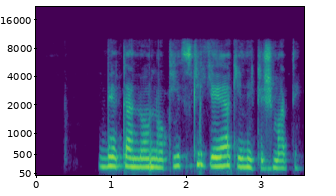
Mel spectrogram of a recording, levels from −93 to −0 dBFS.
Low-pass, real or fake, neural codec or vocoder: 9.9 kHz; fake; codec, 24 kHz, 3 kbps, HILCodec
